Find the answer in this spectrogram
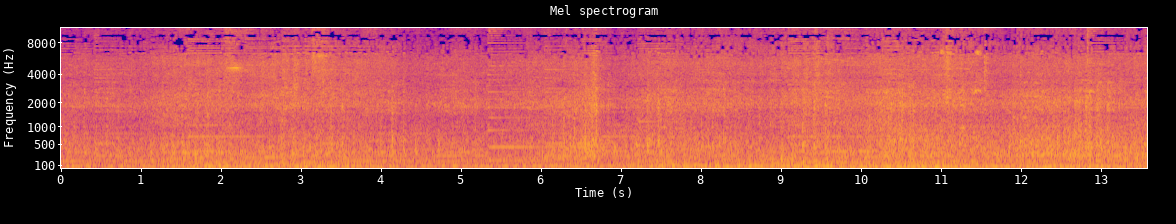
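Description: Freight train cars rolling past: a steady rumble of steel wheels on rail with clickety-clack over the rail joints, and one sharper knock a little past halfway.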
